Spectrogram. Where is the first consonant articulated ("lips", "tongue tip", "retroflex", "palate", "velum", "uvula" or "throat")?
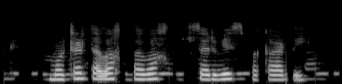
lips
